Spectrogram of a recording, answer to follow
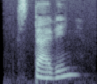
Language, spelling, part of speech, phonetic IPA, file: Russian, ставень, noun, [ˈstavʲɪnʲ], Ru-ставень.ogg
- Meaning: shutter (protective panels over windows)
